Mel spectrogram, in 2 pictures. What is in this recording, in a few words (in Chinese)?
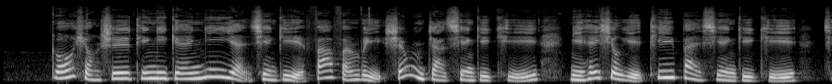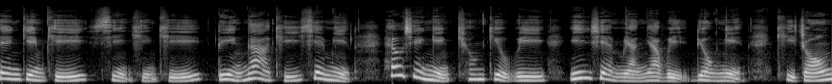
客語; 高雄市; 高雄市市長議員有聲選舉公報; 第八選區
